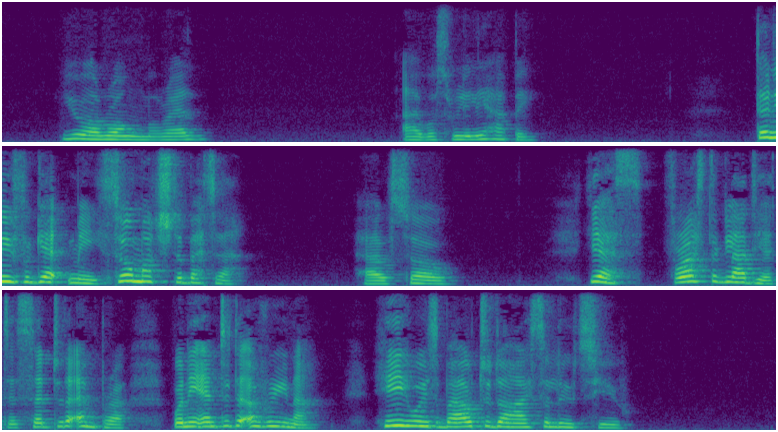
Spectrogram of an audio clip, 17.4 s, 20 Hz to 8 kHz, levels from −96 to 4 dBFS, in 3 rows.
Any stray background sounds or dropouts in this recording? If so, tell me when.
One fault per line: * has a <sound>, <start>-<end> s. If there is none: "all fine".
all fine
